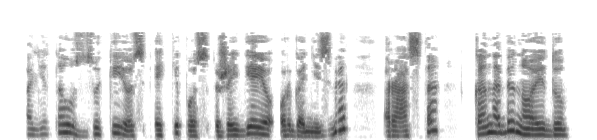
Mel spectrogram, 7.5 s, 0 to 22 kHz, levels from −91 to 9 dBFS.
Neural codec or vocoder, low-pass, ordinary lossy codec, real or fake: none; 10.8 kHz; MP3, 32 kbps; real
